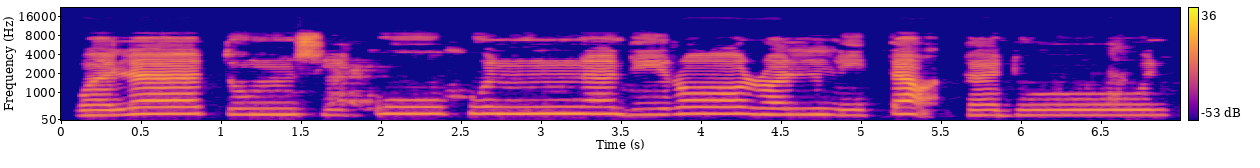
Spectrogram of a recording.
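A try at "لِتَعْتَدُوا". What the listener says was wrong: Ta'tadu sahaja tak ada nun. Lita'tadu.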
